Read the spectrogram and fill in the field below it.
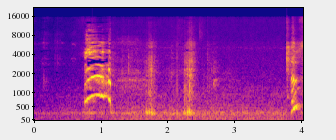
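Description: A woman crunches on a pretzel stick.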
